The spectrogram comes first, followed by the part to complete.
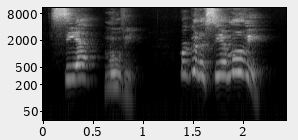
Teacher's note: See ya, and notice how the article a, we just use schwa for that, and we link it onto the verb.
